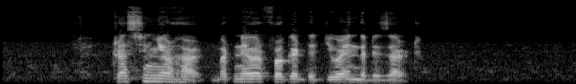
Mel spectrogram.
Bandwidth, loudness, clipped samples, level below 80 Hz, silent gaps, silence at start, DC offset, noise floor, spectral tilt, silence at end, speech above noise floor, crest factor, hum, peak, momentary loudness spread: 16 kHz; -20 LUFS; under 0.1%; -64 dBFS; none; 0.8 s; under 0.1%; -55 dBFS; -3.5 dB/octave; 1.55 s; 35 dB; 22 dB; none; -2 dBFS; 7 LU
